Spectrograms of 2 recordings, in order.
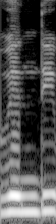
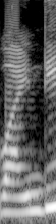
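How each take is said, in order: First: The first vowel is a short 'i' sound. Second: The first vowel is a long 'eye' sound. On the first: The speaker calls it right. "विंडी बोलेंगे" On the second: The speaker calls it wrong. "इसे वाइंडी नहीं pronounce करेंगे"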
